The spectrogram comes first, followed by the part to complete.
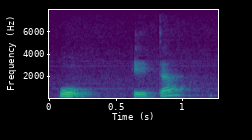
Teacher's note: les deux voyelles ne font pas partie de la même syllabe, sinon qu'on a deux syllabes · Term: hiatus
